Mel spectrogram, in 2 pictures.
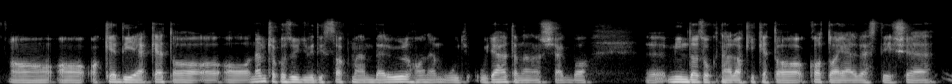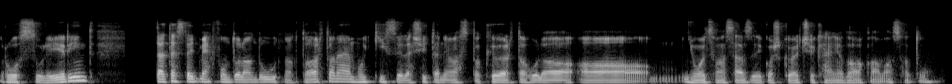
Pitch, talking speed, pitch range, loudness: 105 Hz, 130 wpm, 100-110 Hz, -22 LUFS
